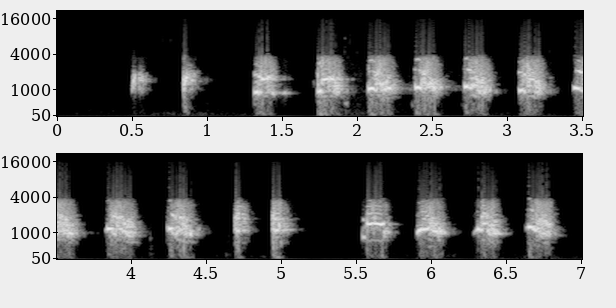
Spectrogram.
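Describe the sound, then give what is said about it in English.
Loud turkey yelps from a Woodhaven modified cutter mouth call, made by a person imitating a turkey: many evenly spaced, raspy notes in a brisk rhythm with a short pause partway through. “This is my modified cutter. It's in our mouth call line. But I'm going to do some yelp, some regular yelping. I'll give you an example about toning it down and learning the softer stuff. This is the louder yelping.”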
